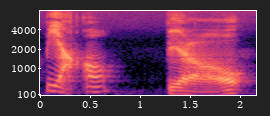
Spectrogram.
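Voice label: "biao3", Mandarin Chinese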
